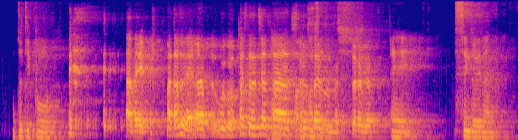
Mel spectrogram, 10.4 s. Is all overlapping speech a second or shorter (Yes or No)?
No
